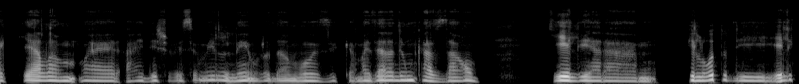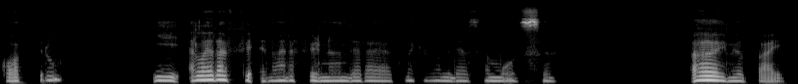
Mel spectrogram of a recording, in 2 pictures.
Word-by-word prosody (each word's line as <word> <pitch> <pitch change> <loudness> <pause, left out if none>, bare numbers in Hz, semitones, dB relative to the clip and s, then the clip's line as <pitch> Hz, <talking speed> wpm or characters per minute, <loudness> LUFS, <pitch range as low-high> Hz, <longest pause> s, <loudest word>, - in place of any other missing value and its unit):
aquela 175 - +1 0.3
eh, 165 -1 -2
ai, 160 +5 -7
deixa 180 - -6
eu - - -16
ver 85 - -8
se - - -10
eu - - -10
me 195 +1 -2
lembro 160 - 0
da 90 +2 -3
música, 160 - -3
mas 175 +2 -2
era 190 0 +4
de 190 +1 +2
um 195 - +5
casal, 165 0 -2 0.7
que 190 - +2
ele 180 -1 +9
era 165 -2 -2 0.5
piloto 195 +3 +4
de 170 -2 -1
helicóptero, 195 - -2 0.9
e 180 -2 -1
ela 200 +2 +3
era 210 0 +4
fe - - -8
não 170 +1 -6
era 180 0 -5
Fernanda 165 -1 -6
era 165 -2 -8
como 175 0 -14
é - - -13
que 175 - -28
é 170 - -17
o - - -16
nome 170 -2 -8
dessa 160 +1 -12
moça? 160 -1 +3 1.3
Ai 190 +1 +6
meu 160 0 -5
pai. 75 0 -9
170 Hz, 160 wpm, -24 LUFS, 160-185 Hz, 1.3 s, ele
